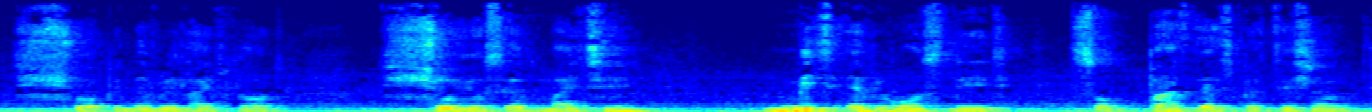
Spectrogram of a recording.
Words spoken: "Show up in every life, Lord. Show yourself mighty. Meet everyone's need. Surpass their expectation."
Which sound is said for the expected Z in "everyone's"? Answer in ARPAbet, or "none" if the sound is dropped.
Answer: S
